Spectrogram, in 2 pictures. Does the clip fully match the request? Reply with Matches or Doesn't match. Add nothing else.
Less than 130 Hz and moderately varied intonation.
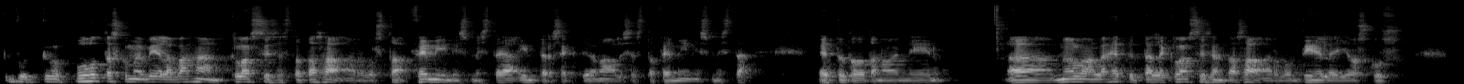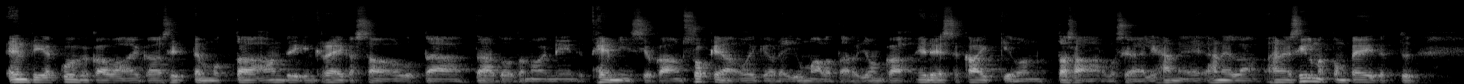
Doesn't match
